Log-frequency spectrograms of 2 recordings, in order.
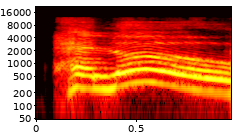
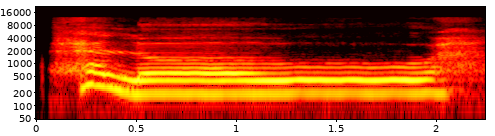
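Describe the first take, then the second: First: It is said faster, more normally. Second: It is said slowly, in a monotone.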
